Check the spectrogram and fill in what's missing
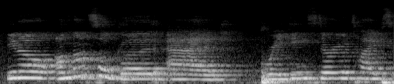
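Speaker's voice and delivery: usual speaking voice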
